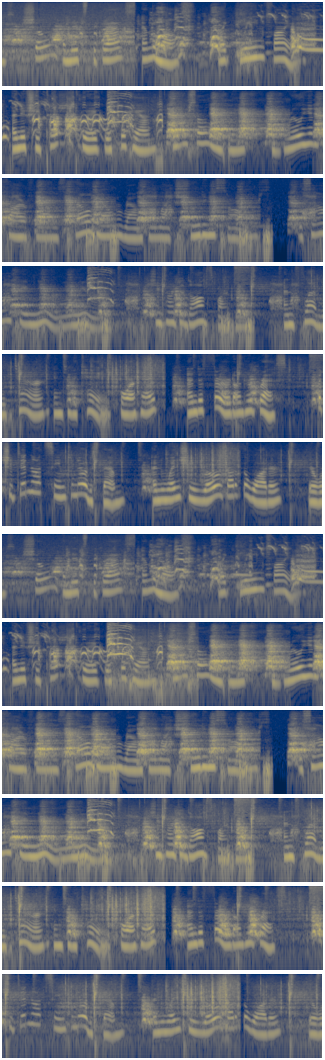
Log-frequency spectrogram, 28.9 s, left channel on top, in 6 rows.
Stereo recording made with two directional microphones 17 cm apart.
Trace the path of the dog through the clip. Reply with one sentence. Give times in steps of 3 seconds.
You can hear the dog on the left from 0 s, in the centre from 6 s and on the right from 9 s.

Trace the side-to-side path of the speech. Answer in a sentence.
You can hear the speech move from left to right and back again.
